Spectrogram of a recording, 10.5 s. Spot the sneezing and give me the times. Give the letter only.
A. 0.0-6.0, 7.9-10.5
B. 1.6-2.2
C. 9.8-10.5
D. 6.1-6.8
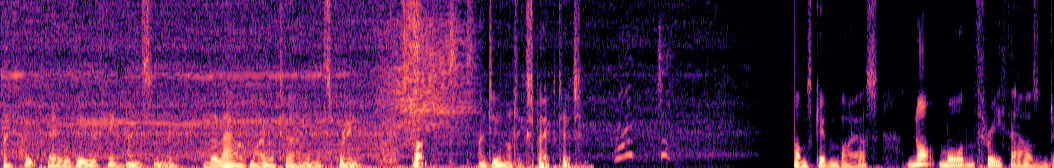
D.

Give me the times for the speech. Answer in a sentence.
You can hear the speech from 0.0 to 6.0 s and from 7.9 to 10.5 s.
